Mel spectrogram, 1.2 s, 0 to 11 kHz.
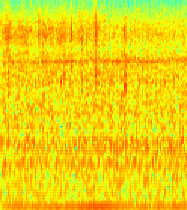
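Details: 2009 Ford Escape 3.0 V6 idling with irregular stumble and uneven exhaust beat; codes show bank 2 lean, cylinder misfires and injector circuit open, misfire and lean being side effects; checking 15 A fuel injector fuse.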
